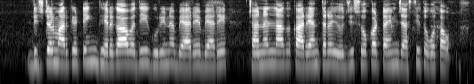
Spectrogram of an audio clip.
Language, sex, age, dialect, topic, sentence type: Kannada, female, 25-30, Dharwad Kannada, banking, statement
